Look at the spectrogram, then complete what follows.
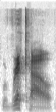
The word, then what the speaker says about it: Richelieu: that's that'd be the Richelieu River I said hey pronounce it so funny story my uh my mom's maiden name is Richelieu rikow and in France were part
